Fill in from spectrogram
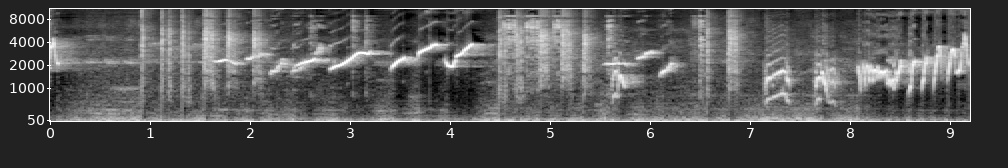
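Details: Loud agitated white-rumped shama chatter, used to make other birds sing: a rising ladder of short whistled slurs, harsh clicking bursts, then more quick upswept notes.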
